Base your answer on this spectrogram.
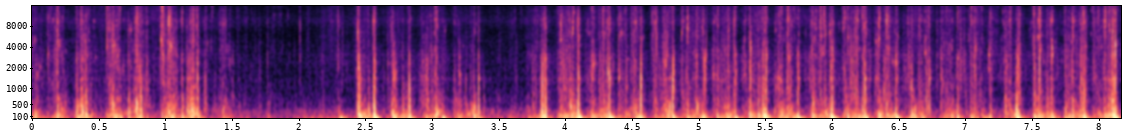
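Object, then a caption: Thin plastic bag filled with water. An elongated, clear, thin plastic bag full of water is held close to the microphone and squeezed and rubbed with the fingertips. The film crinkles in quick, uneven crackles over deep, low sloshing of the water, with brief quieter pauses before the squeezing picks up again.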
